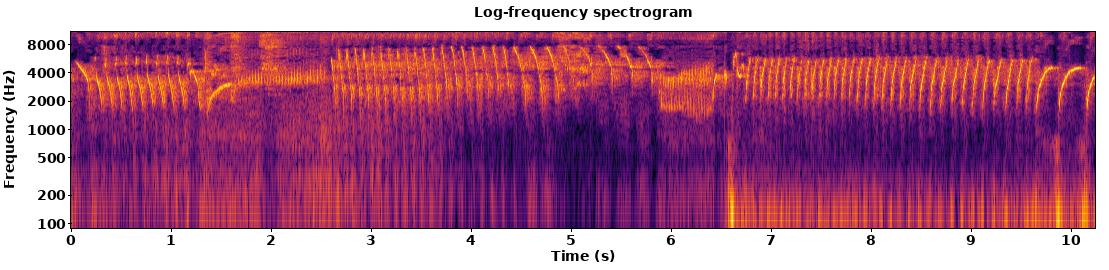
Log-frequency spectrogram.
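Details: Clear-voiced saffron finch calling to a companion: long stretches of very rapid high trills, broken by a short harsh rising note near six and a half seconds, then another fast trill and a pair of upswept whistles.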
